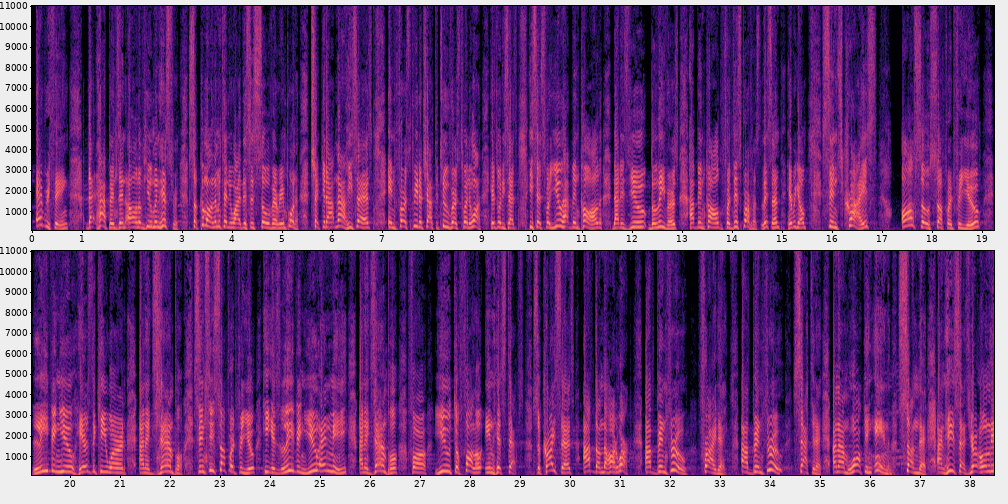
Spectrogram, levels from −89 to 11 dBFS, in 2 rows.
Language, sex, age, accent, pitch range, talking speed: English, male, 50-69, American, 220-275 Hz, 185 wpm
